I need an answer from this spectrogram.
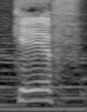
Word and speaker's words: GIF: GIF because it's correct. The G and GIF stands for graphics.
